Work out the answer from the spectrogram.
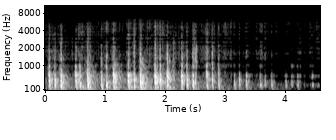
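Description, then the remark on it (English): Hooves of the racehorse Snowflake, ridden by a jockey, clip-clop in a quick, steady rhythm on a track, loud at first, then gradually fading as the horse moves away. “Nice horse.”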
